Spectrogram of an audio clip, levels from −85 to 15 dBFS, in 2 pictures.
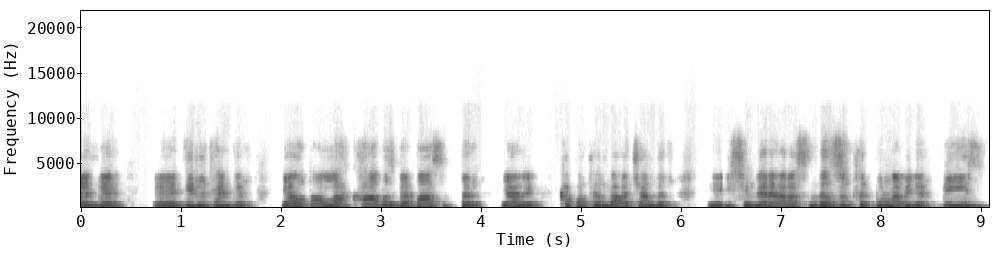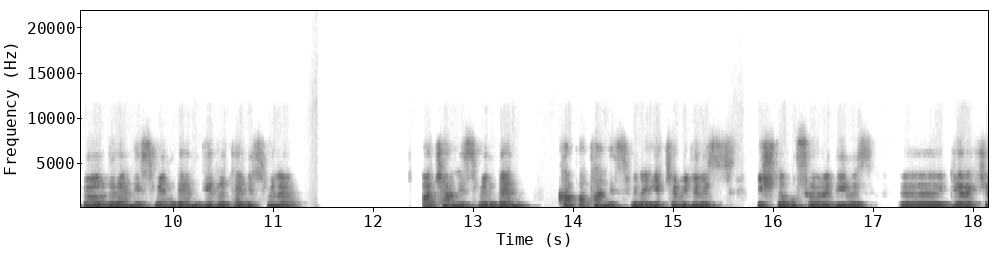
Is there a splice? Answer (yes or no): yes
